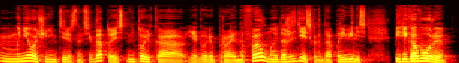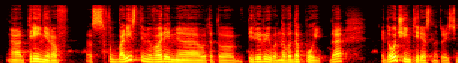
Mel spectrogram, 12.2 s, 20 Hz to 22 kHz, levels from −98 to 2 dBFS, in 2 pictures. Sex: male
